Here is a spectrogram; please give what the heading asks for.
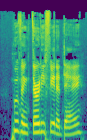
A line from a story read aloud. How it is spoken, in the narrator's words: Red Man sneered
